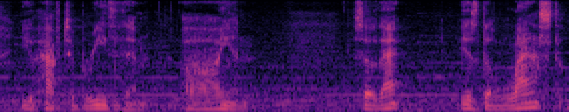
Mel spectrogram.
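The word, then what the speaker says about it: עין: So even the Hebrew letter itself, the name of it, forces you to say ayin. I can't say it without saying ah.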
